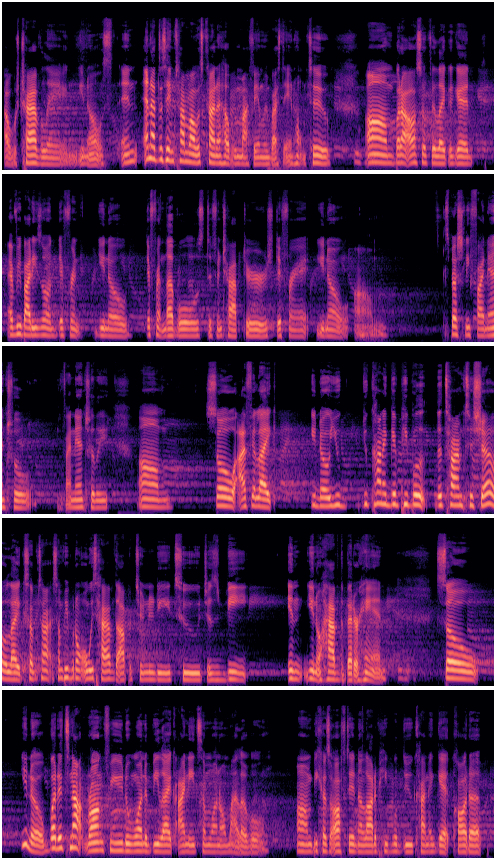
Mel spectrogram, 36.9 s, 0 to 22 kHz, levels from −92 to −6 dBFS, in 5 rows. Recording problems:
echo of what is said; faint; throughout; 310 ms later, 25 dB below the speech

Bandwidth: 14.5 kHz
